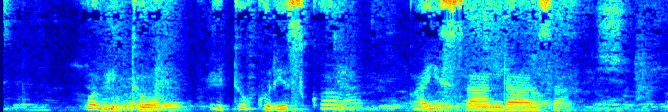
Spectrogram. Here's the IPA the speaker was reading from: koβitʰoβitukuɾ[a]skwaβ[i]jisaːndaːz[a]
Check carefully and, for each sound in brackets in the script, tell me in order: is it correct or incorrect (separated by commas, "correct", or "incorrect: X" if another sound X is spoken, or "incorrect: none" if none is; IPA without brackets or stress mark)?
incorrect: i, incorrect: a, correct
